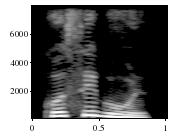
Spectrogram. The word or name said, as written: ಕಿಸುಗುಳಿ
